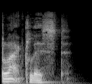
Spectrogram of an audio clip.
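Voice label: "blacklist", British English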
